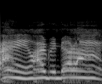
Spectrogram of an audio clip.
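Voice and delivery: toothless, gummy speech. Retelling what Rebecca said once her teeth were taken: imitating a toothless gummy voice. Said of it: "she was all gummy".

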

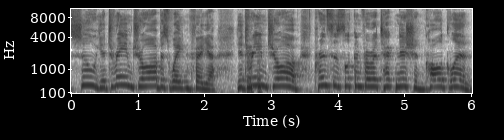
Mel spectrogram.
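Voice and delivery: put-on thick Boston accent. Retelling a phone call from her former boyfriend, doing his thick Boston accent. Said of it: "with his thick Boston accent".

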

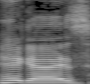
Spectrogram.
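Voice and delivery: high, feeble, drained, exhausted little voice. A drenched, exhausted character greets the group with a weak wave: weak, exhausted greeting. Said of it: "gives like a very weak wave".

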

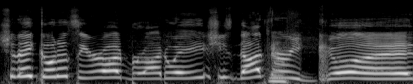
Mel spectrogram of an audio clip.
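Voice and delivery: high-pitched whine with the word "good" stretched out. Presenting an award in a comedy bit: whiny Peter Parker voice. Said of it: "I'm not crying, I'm whining".

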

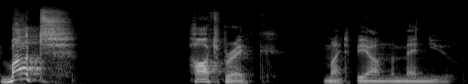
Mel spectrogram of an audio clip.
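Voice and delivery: theatrical, dramatic movie-trailer announcer style reading. Reading a show's episode description aloud after being asked how dramatic: dramatic reading. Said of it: "as dramatic as you feel is necessary".

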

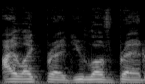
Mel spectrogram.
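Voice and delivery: ordinary delivery

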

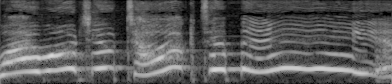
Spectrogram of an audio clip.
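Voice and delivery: very high pleading scream with "me" stretched out. Retelling begging the Lord some days, imitating her own screaming.

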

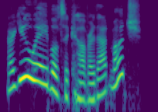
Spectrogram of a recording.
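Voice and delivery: wary, doubtful tone. A merchant questions a card player about his bet, asking suspiciously. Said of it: "asked Henmar suspiciously".

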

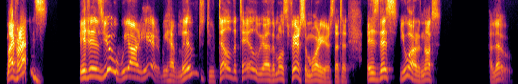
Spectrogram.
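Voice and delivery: staggering, unsteady put-on character voice. Voicing a character staggering up from the bar: Rainier Neverember voice. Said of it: "as Rainier Neverember staggers upward and goes".

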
